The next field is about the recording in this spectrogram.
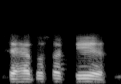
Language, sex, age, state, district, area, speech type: Kashmiri, male, 30-45, Jammu and Kashmir, Ganderbal, rural, conversation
